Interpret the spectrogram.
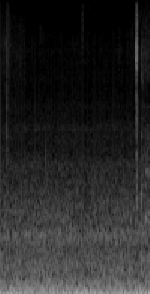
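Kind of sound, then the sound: vehicle, car interior road noise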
